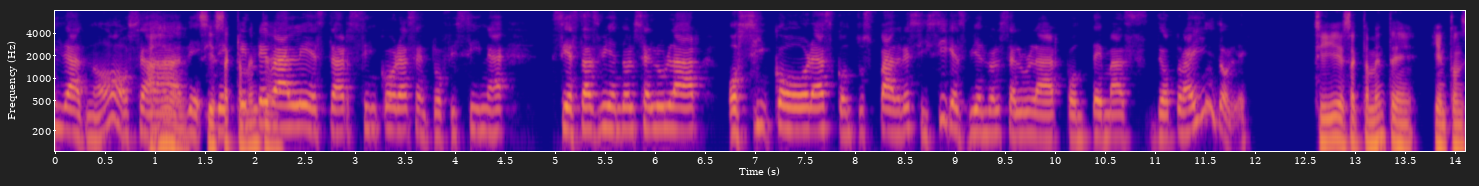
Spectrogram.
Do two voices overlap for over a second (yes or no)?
yes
